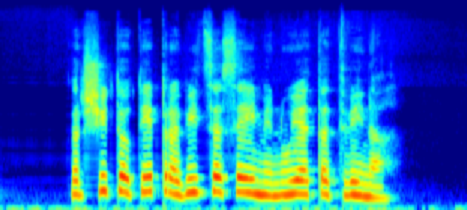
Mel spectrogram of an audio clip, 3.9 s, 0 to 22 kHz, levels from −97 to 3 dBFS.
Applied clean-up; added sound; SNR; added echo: neural mask model DeepFilterNet 3.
